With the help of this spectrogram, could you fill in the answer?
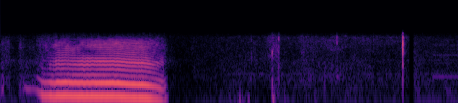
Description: my cat has the loudest snore i've ever heard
